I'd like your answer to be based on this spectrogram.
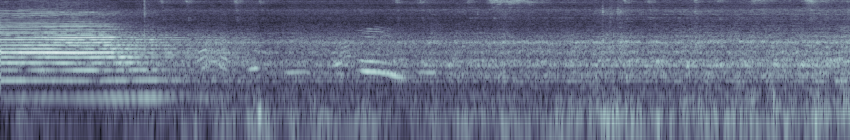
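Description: A KRL commuter train passes a switch at Depok, opening with a loud horn blast, then a steady rolling rumble and wheel clatter close by, with people talking faintly in the background.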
